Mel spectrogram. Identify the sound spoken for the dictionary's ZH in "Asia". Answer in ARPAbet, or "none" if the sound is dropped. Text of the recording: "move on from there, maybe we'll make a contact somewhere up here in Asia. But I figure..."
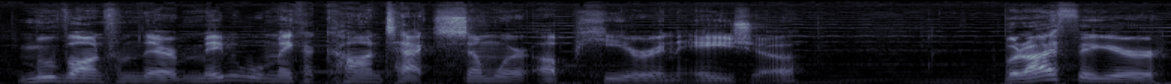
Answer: ZH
